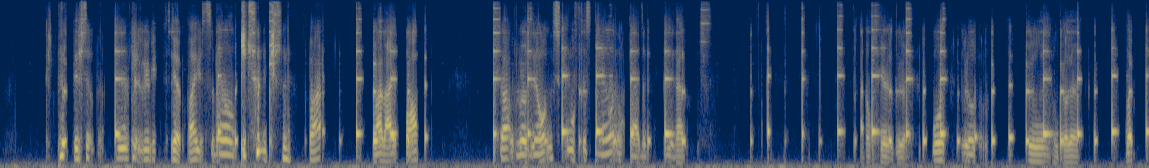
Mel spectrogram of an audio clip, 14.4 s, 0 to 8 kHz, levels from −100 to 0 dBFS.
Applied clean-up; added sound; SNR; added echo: neural diffusion model UNIVERSE++.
